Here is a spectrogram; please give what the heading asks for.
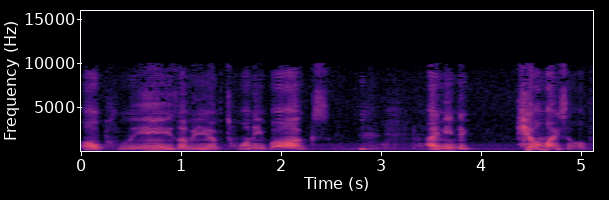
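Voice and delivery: soft, imploring, begging tone. Illustrating a point, acting out a drug addict on his knees, imitating someone begging. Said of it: "getting on his knees and begging".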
